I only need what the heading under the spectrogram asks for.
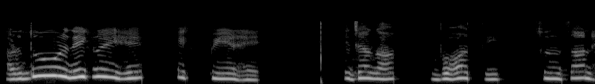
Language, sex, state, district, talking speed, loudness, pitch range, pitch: Hindi, female, Uttar Pradesh, Hamirpur, 140 wpm, -26 LUFS, 255-320 Hz, 275 Hz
